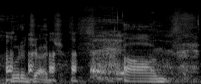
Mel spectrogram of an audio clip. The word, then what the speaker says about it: Buttigieg: Yes, I'm not trying to avoid trying to pronounce the name. It is Buttigieg.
